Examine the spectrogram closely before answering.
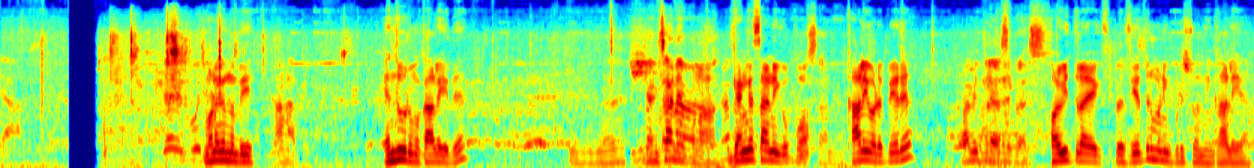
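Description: A young man speaks animatedly, close by.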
